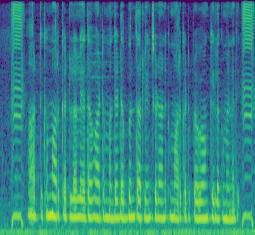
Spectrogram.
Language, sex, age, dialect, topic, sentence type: Telugu, male, 36-40, Central/Coastal, banking, statement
